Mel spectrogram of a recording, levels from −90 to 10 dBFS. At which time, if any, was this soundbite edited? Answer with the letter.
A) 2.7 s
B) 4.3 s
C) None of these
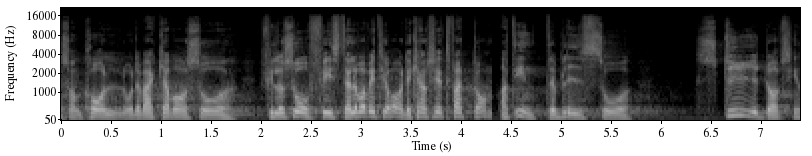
B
